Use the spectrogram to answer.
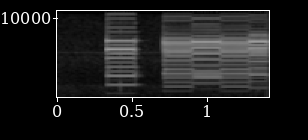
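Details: Book8088 modern 8088 IBM PC compatible laptop at power-on: short high beep, pause, longer warbling beep; boots only intermittently, suspected flaky 1995 Harris bus controller IC, responds to pressure on board.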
